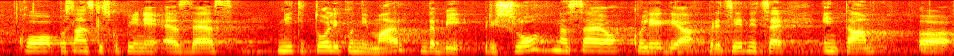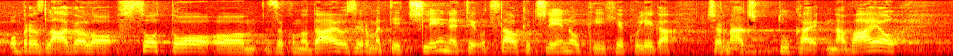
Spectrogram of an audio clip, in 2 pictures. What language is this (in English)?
Slovenian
